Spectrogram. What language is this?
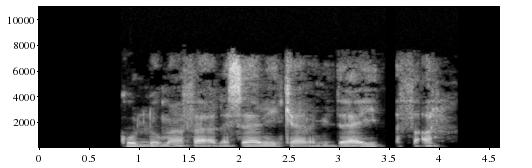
Arabic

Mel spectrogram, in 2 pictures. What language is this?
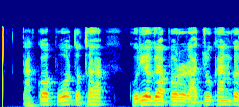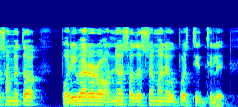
Odia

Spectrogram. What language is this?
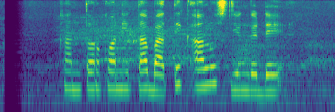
Sundanese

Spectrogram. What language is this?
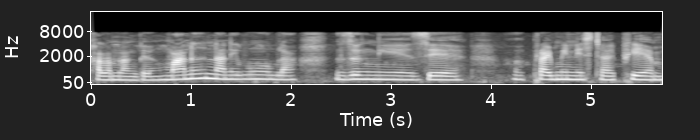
Bodo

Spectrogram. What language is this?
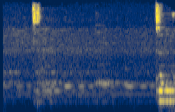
Chinese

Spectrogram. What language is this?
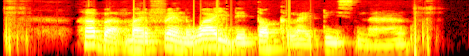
Nigerian Pidgin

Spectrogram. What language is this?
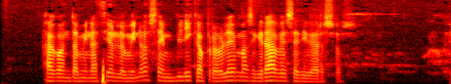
Galician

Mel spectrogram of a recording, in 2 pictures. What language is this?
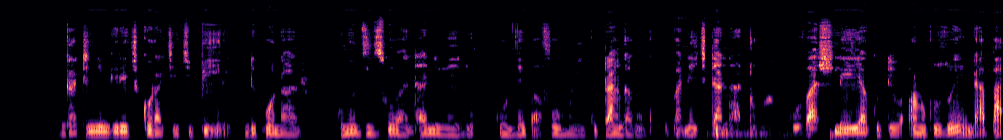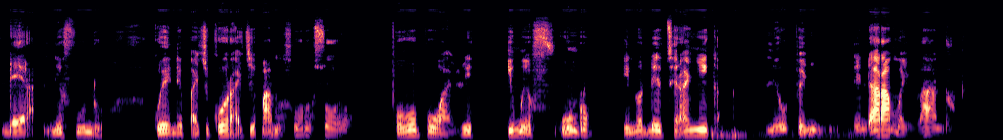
Ndau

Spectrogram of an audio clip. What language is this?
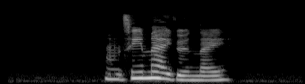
Cantonese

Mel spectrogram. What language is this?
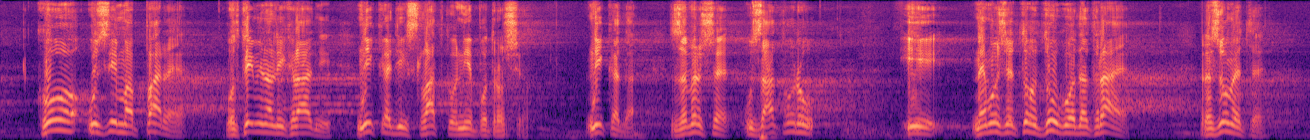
Serbian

